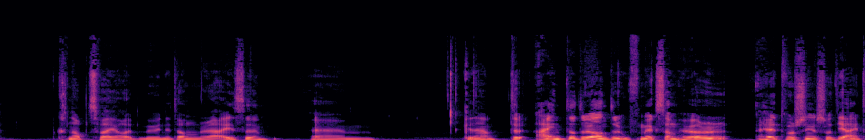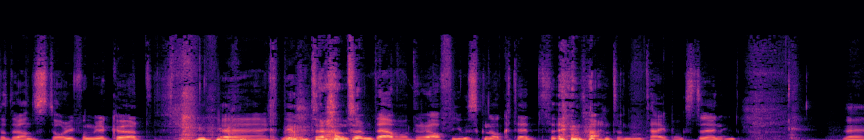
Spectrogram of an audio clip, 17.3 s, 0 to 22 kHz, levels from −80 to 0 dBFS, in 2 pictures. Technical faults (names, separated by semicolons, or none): none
